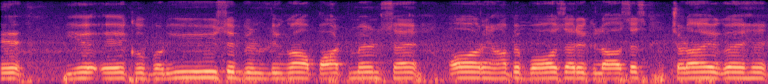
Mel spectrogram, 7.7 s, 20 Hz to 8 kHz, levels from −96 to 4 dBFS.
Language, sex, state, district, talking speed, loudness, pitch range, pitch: Hindi, male, Haryana, Rohtak, 125 wpm, -13 LUFS, 150-160 Hz, 160 Hz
